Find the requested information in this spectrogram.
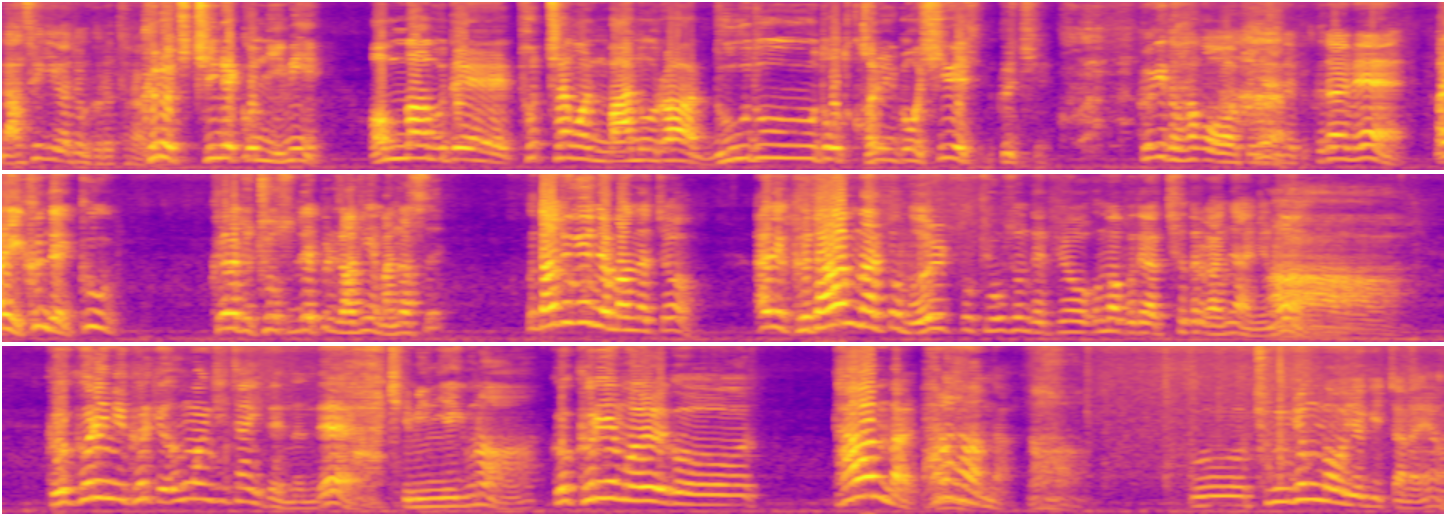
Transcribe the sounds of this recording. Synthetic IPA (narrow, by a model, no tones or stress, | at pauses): nasʰɯɡiɡat͡ɕomkɯɾʌtʰʌɾa̰ɡkɯɾʌt͡ɕʰi̥t͡ɕine̞k͈onːimi | ʌmːabude̞t͡ɕʰot͡ɕʰaŋʌnmanuɾanududokʌʎɡoɕʰiɥes͈kɯt͡ɕʰi | kɯɡidoɦaɡot͡ɕosɯndepʰjokɯdaɯme̞ | aɲikɯnde̞kɯ | kɯɾead͡ʑot͡ɕosʰundepʰjoɾɯɭnad͡ʑuŋe̞manːas͈ʌjo | kɯnad͡ʑuŋeind͡ʑemanːat̚t͡ɕ͈o | aɲikɯdaɯmnaɭt͈omwʌɭt͈ot͡ɕos̬ʰunde̞pʰjoɯmabudeat͡ɕʰɯdɯɾkaɲiamjʌnʌn | kɯk̬ɯɾimik̬ɯɾʌkʰe̞ɯŋmaŋɕʰint͡ɕʰaŋidwe̞nːɯnde̞at͡ɕeminjeɡiɡunakɯkɯɾimɯɭkɯ | taɯmna̰ɭpaɾos̬ʰaamna̰ɭa̰ | kɯt͡ɕʰuŋd͡ʑuŋmojʌɡiːt̚t͡ɕ͈anajo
